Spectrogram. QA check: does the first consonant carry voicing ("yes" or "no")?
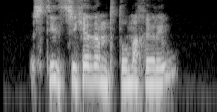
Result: no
